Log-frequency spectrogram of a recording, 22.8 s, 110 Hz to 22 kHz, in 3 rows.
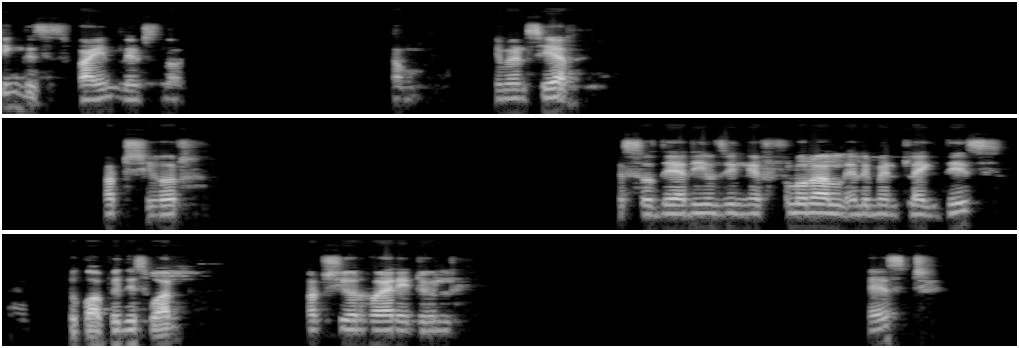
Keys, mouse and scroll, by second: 11.3 alt+scroll up 1, 12.7-13.1 scroll down 1, 13.5 click, 13.9 v, 15.4 ctrl+c, 16.0 click, 17.0 ctrl+v, 19.2 shift+click, 20.5-22.2 drag, 22.5 i.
